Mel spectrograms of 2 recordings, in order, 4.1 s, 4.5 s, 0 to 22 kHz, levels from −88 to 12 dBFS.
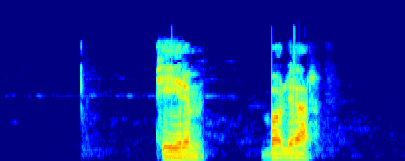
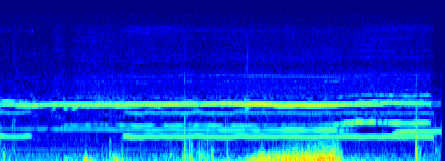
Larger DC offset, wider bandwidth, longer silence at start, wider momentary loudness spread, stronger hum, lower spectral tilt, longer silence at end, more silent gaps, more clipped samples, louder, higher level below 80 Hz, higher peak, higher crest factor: neither; second, 11.5 kHz vs 13 kHz; first, 1.55 s vs 0 s; about the same, 14 LU vs 15 LU; neither; second, -5 dB/octave vs -7.5 dB/octave; first, 0.9 s vs 0.05 s; neither; neither; first, -15 LUFS vs -30 LUFS; second, -54 dBFS vs -32 dBFS; first, 0 dBFS vs -10 dBFS; about the same, 20 dB vs 18 dB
